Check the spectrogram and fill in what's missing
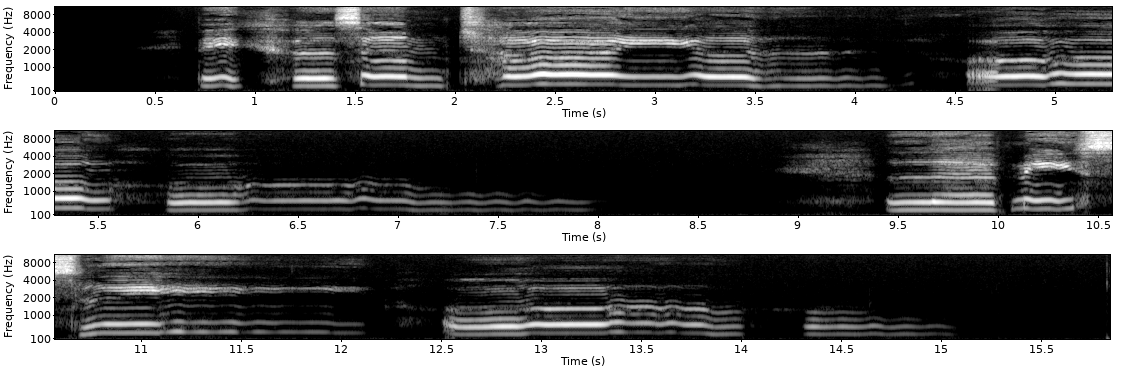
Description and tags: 'Because I'm tired, let me sleep'
A female voice singing a line that could be used in a song. :) (Sorry for lack of detail, I'm pretty busy nowadays)
lyrics, singing, voice, female, girl, song, vocal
